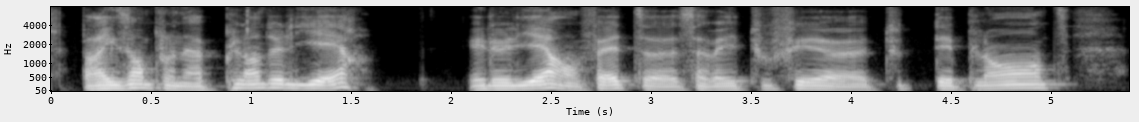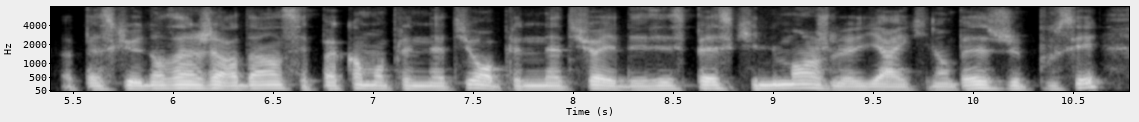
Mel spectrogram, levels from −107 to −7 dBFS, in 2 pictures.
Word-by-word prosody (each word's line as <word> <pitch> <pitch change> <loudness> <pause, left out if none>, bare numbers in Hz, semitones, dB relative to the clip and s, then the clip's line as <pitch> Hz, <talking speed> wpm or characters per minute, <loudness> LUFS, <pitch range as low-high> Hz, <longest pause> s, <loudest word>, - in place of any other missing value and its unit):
Par 105 - +3
exemple, 125 +2 +3
on 100 - 0
a 95 -1 -1
plein 130 +8 0
de 140 - +1
lierre 120 -2 +3 0.5
et 105 - -1
le 105 0 +3
lierre, 120 +5 +6
en 95 - -2
fait, 120 +3 0
heu, 90 -2 -1
ça 90 +1 -5
va 95 - -1
étouffer, 105 +4 -2
heu, 85 -5 -2
toutes 105 - -16
tes 105 - 0
plantes, 125 +4 0 0.4
heu, - - -13
parce 100 0 -4
que, 115 - -1
dans 115 +2 +1
un 120 -1 +5
jardin, 115 +1 +2
c'est - - -10
pas 110 - -1
comme 115 +1 -1
en - - -3
pleine 100 -1 -3
nature. 100 +6 -1
En 115 - +3
pleine 100 +2 -3
nature, 100 +3 0
il - - +3
y - - +3
a - - -8
des 95 +3 -4
espèces 110 +2 -1
qui 115 - -5
le 115 - +3
mangent 125 -2 +2
le 95 -2 -2
lierre 95 -1 0
et 85 - -3
qui 85 - -20
l'empêchent 110 +5 0
de 110 - -2
pousser. 100 -2 -5
110 Hz, 280 wpm, -24 LUFS, 100-120 Hz, 0.5 s, lierre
